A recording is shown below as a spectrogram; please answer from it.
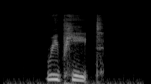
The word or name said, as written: repeat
